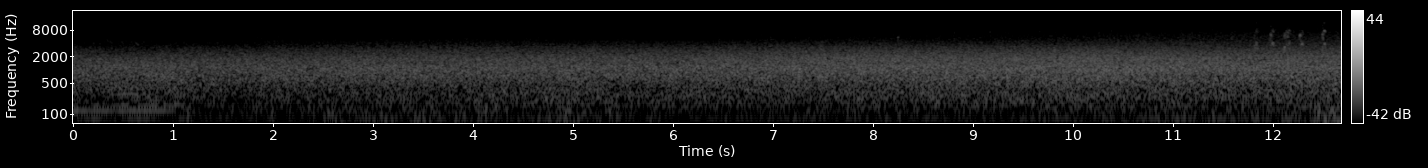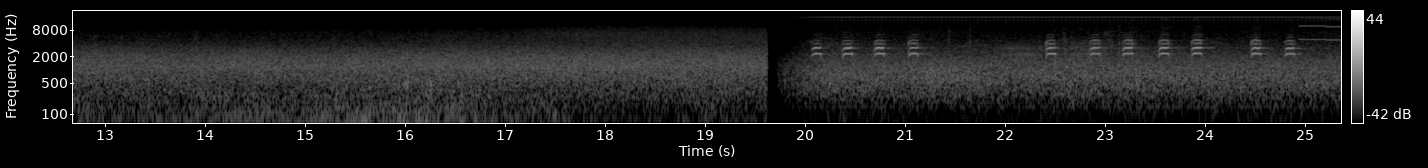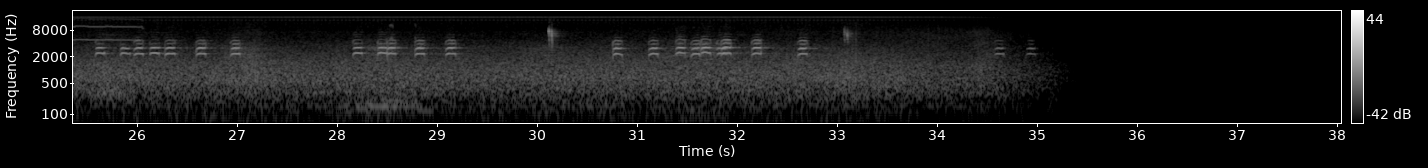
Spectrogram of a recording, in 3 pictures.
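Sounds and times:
background hiss: 17.0s - 35.4s
crossbills calling: 20.0s - 33.2s.

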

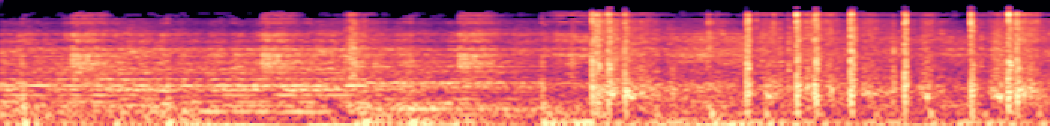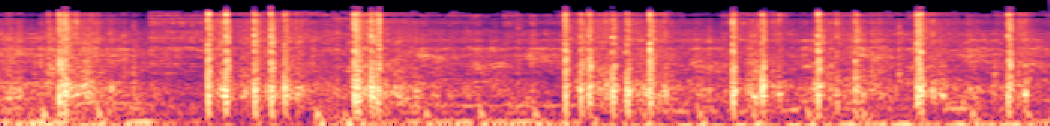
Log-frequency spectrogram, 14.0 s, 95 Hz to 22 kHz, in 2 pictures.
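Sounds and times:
background music with bass: 0.0s - 14.0s
fireworks bangs and crackles: 3.6s - 14.0s.

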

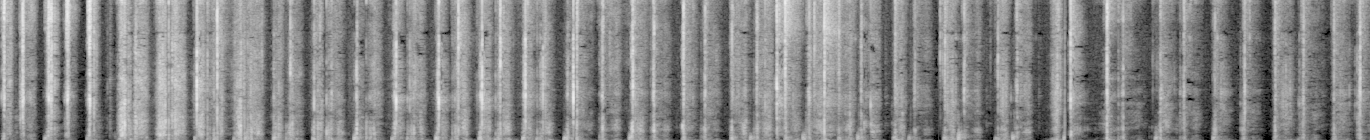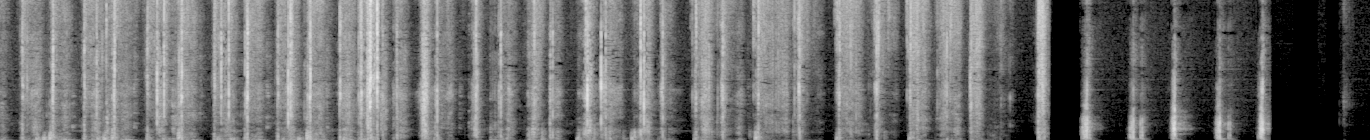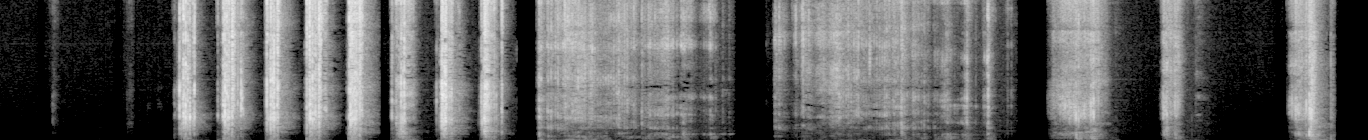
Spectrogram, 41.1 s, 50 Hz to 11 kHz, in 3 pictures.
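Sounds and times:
utility knife cutting strokes: 0.0s - 24.2s.

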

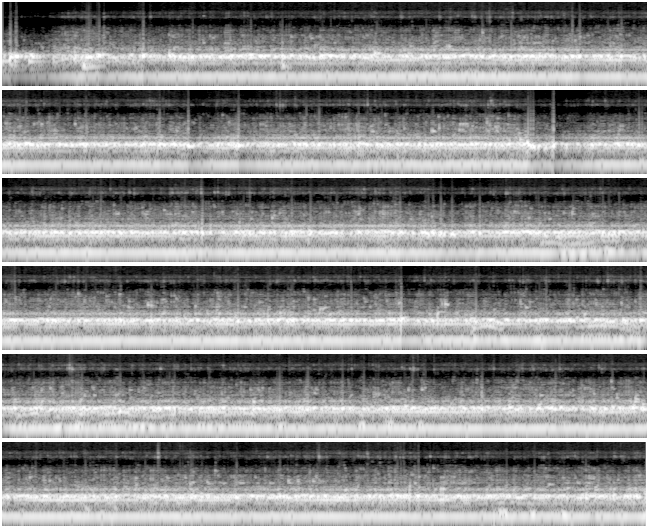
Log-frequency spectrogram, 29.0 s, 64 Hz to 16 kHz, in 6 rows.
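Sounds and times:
wavering warbling tones: 0.0s - 5.8s, 12.7s - 29.0s
underwater hum: 0.0s - 29.0s
water movement: 0.0s - 29.0s.

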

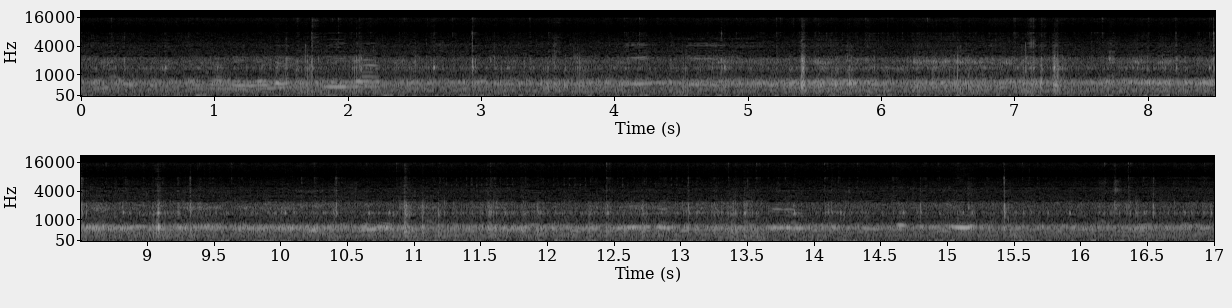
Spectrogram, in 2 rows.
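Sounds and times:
bicycle riding hum: 0.0s - 17.0s.

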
